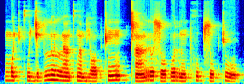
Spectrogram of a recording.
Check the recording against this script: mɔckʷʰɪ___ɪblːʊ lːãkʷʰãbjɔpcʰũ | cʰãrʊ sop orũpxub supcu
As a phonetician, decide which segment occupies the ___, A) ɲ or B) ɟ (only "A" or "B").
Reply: B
